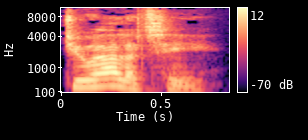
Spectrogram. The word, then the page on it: duality: British English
